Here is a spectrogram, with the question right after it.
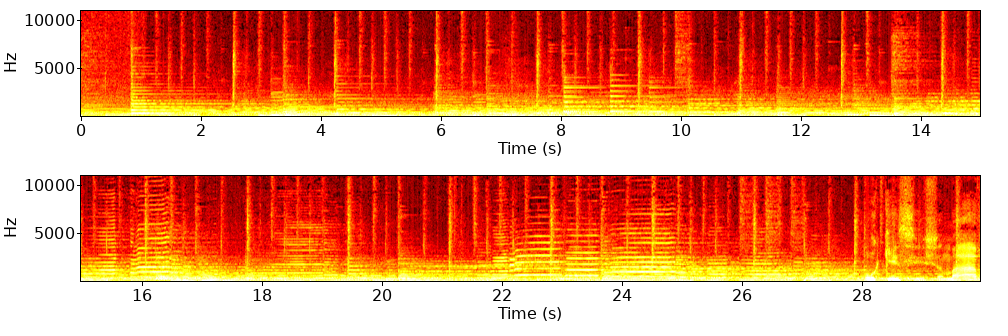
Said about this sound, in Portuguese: Bom, vamos de música então, né? Então vamos.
